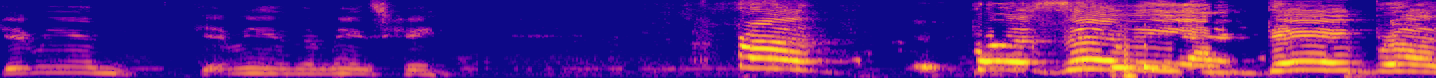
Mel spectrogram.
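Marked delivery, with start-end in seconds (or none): 3.6-7.2 very loud, booming, slow, drawn-out announcer voice. Answering a request to do a Bruce Buffer impersonation: Bruce Buffer impersonation.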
